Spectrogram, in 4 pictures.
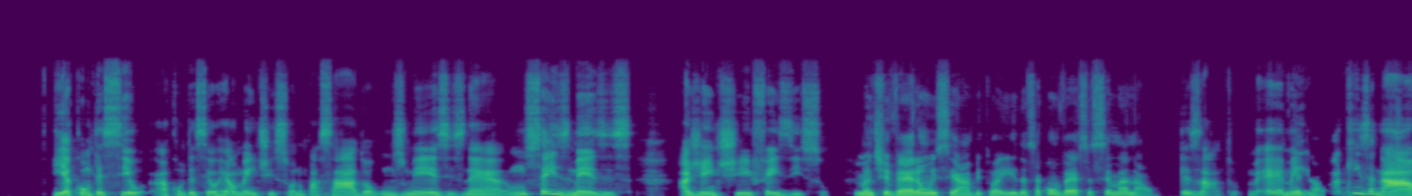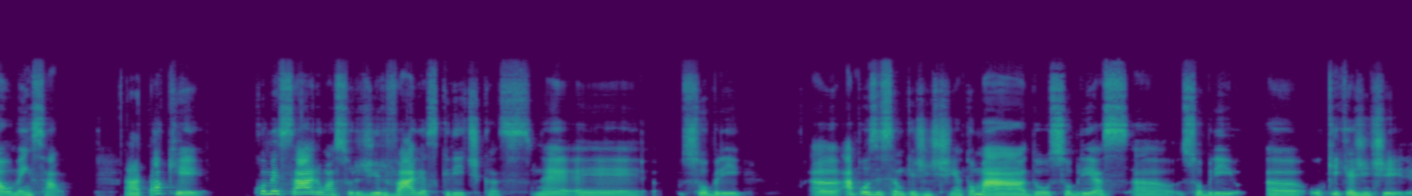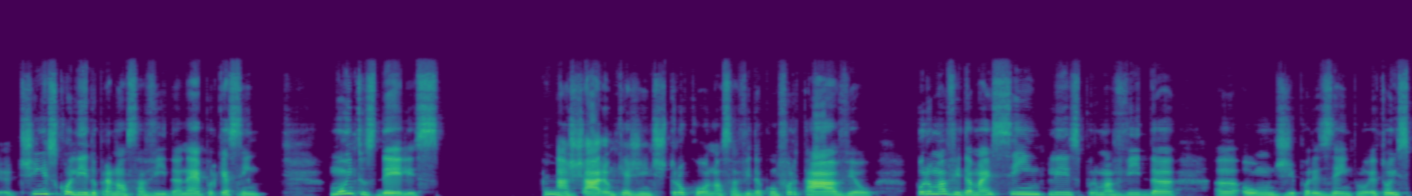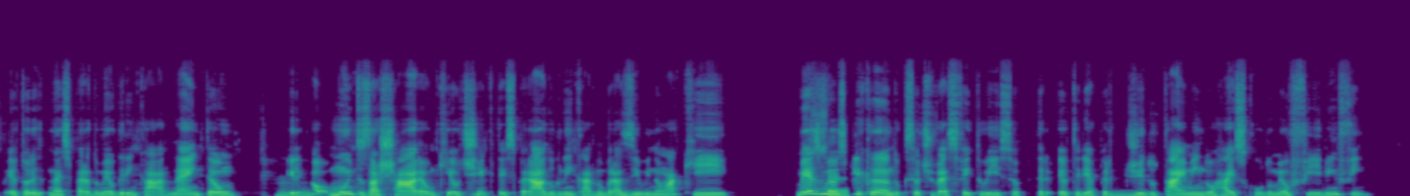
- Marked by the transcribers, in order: tapping; in English: "greencard"; in English: "greencard"; in English: "timing"; in English: "high school"
- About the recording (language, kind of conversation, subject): Portuguese, advice, Como posso me reconectar com familiares e amigos que moram longe?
